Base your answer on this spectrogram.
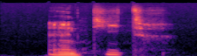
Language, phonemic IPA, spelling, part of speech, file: French, /titʁ/, titre, noun, Fr-titre.ogg
- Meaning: 1. heading, title (name of a piece of work) 2. title (extra name bestowed upon somebody) 3. titre 4. tittle (the point on top of the letter i)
